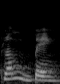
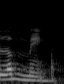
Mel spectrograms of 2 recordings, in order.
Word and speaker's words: plumbing: I don't think you said plumbing. You say plumbing. I think so.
